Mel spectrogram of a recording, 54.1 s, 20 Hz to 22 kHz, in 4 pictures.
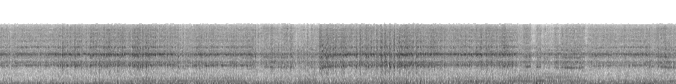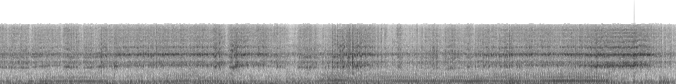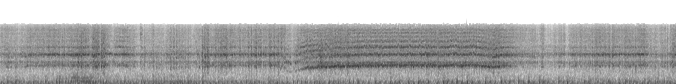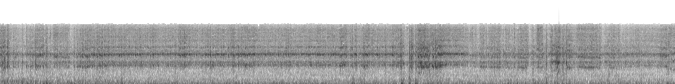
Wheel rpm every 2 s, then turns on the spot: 230, 230, 220, 220, 230, 220, 220, 220, 230, 230, 220, 220, 230, 220, 220, 220, 200, 190, 210, 230, 230, 230, 230, 230, 230, 220, 210.
none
